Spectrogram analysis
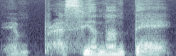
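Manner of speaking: slow, hushed whisper of amazement; awed whisper. Acted. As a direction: breathe it out in disbelief. Awed reaction to escaping ticket.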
